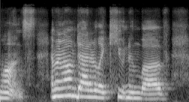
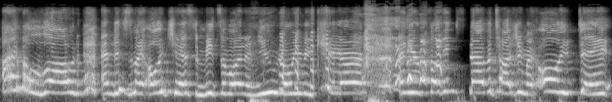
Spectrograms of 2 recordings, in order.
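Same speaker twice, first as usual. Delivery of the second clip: high, loud tearful outburst with a crack of laughter; to her dad about being left to miss her date, a tearful angry shout; snapping in anger; 10 semitones higher, 5 dB louder than usual. Retold or imitated. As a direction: yell it like she's finally lost it over the ruined date. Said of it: "I just snap".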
